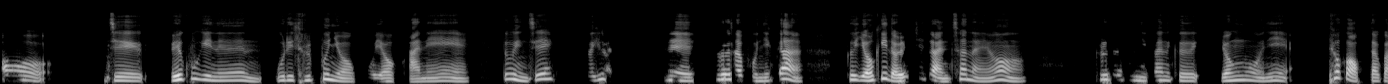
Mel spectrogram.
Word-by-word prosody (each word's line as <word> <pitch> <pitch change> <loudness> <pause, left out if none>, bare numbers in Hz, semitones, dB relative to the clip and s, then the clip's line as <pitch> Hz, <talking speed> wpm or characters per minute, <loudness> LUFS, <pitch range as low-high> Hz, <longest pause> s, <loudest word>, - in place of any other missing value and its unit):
어 205 -7 -1 0.6
인제 170 -3 +1 0.3
외국인은 185 - +3
우리 190 +2 0
둘 195 +1 -3
뿐이었고 155 - 0
역 145 0 -1
안에. 145 +2 -2 0.3
또 245 0 0
인제 225 +7 +1 0.3
저희가 195 +6 -3 0.6
네. 180 -5 0 0.2
그러다 230 -1 +4
보니까 165 +11 +2 0.4
그 215 -2 +1
역이 195 +9 +6
넓지도 210 - +3
않잖아요. 160 - 0 0.7
그러다 225 -1 -2
보니까는 185 +1 -3
그 165 -2 -1 0.3
역무원이 175 -2 0 0.4
표가 295 -3 +4
없다고 160 -1 -1
180 Hz, 245 characters per minute, -21 LUFS, 160-215 Hz, 0.7 s, 역이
